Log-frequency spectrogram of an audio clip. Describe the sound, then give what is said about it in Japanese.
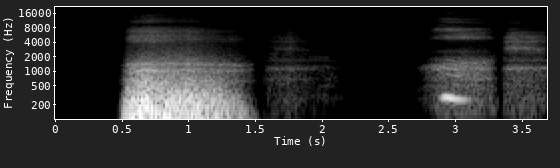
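Gentle blowing of breath: a long, soft, breathy exhale, then a brief faint puff and a couple of shorter puffs, one carrying a slight voiced tone. “そんじゃ、今度はもうちょっと強く、ふうふうってしてあげるね。”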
